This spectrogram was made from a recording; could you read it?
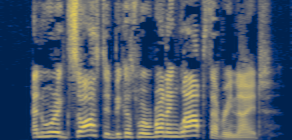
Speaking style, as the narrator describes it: Klaus cried

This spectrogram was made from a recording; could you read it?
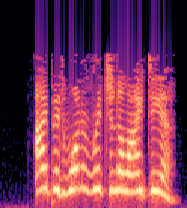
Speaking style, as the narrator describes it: I shouted

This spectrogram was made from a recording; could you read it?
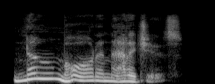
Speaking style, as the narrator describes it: Erin pleaded

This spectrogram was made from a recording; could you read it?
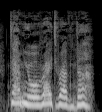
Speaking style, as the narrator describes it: Akira panted

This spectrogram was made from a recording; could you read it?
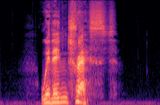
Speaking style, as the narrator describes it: barked Mr

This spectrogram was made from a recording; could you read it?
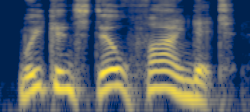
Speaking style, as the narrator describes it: said Alvin urgently

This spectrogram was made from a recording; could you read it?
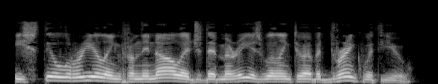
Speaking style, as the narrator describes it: Willem said dryly

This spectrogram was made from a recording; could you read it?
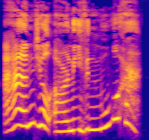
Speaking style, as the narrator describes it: Amber said as she nodded happily

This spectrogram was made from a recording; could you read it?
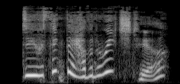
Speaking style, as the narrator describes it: Becca asked excitedly

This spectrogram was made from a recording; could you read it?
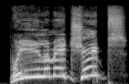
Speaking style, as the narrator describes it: Barnes shouted

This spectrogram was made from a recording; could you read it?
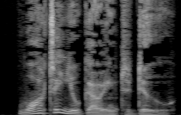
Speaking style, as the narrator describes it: the Emperor continued in that same unyielding voice

